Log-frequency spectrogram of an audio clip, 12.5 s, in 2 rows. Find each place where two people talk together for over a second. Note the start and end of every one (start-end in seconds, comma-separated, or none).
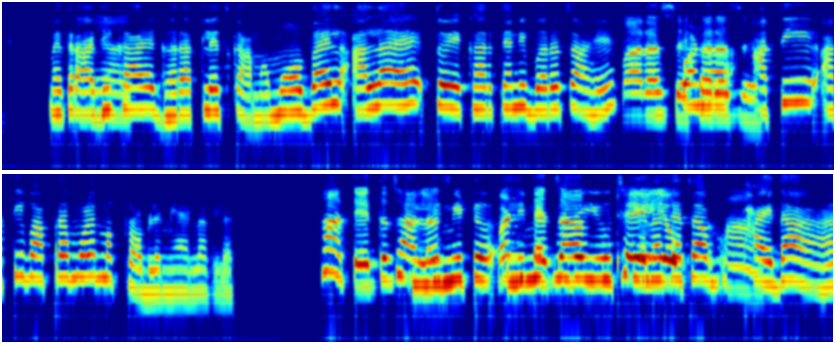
9.4-11.8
